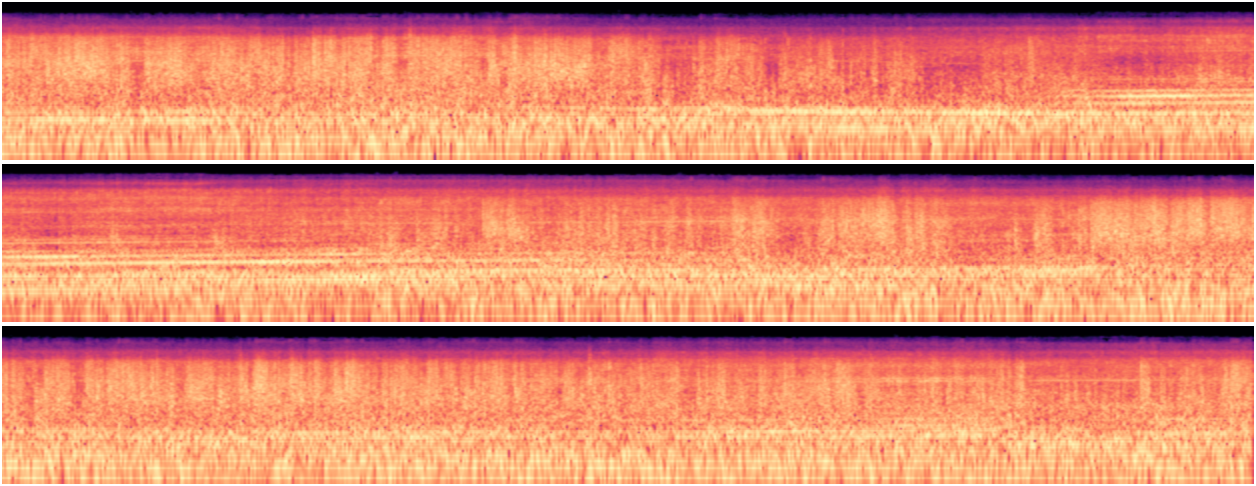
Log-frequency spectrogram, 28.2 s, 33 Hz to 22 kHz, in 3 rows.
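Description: Kawasaki Z300's parallel-twin engine running while riding, with wind rushing over the microphone. The engine pitch climbs as the bike speeds up about eight seconds in.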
